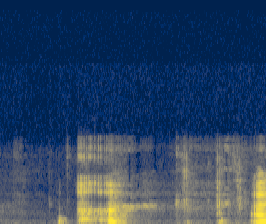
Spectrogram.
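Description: A woman's short wordless vocal sound, followed by faint clicks of a tarot deck being shuffled in the hands.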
